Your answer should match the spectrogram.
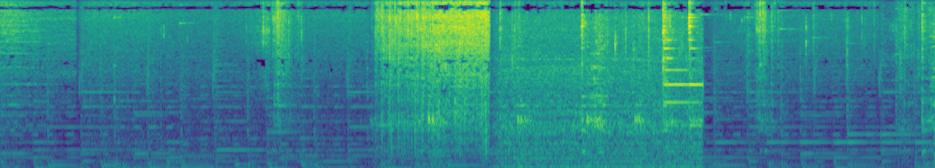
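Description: Whole cumin, dried red chilli and whole garam masala dropped into hot ghee for a tempering, a loud steady sizzle and crackle that swells sharply midway, with scraping and stirring in the pan.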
